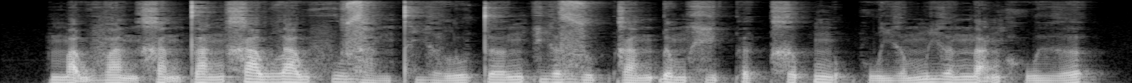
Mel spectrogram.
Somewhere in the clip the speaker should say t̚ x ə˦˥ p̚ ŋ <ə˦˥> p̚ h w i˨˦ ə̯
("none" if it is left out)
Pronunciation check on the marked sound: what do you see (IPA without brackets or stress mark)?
ə˦˥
